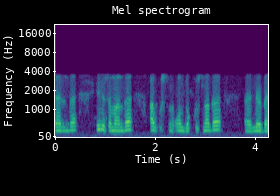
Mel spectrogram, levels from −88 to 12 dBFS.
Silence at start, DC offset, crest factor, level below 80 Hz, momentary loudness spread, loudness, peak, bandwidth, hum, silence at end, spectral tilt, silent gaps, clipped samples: 0 s; under 0.1%; 18 dB; -64 dBFS; 8 LU; -21 LUFS; -4 dBFS; 3.7 kHz; none; 0 s; -9.5 dB/octave; none; under 0.1%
